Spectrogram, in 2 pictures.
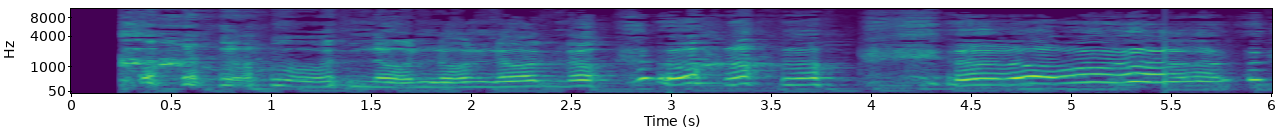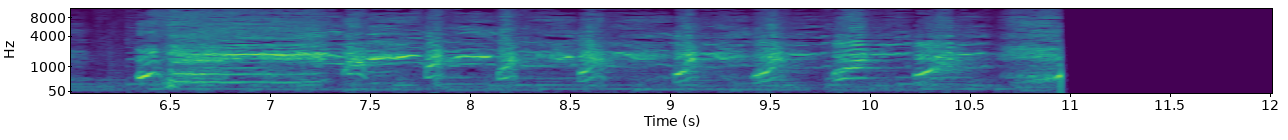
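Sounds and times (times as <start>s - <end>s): person laughing in short bursts: 6.4s - 11.0s.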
